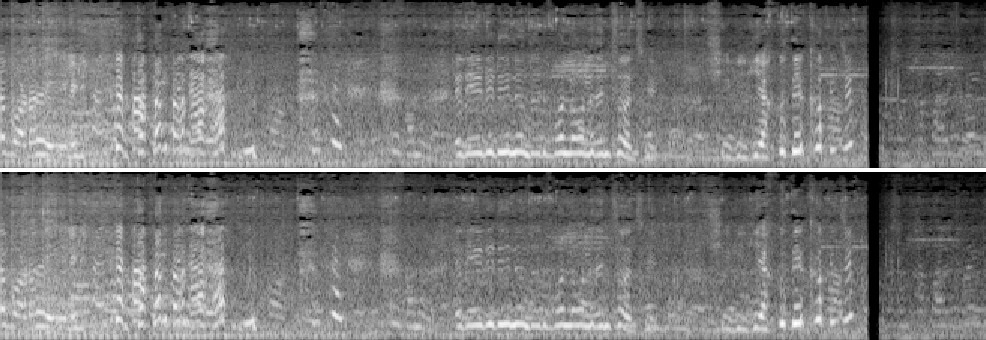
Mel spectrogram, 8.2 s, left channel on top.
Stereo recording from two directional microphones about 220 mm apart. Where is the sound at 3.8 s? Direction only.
40° left (ahead or behind).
